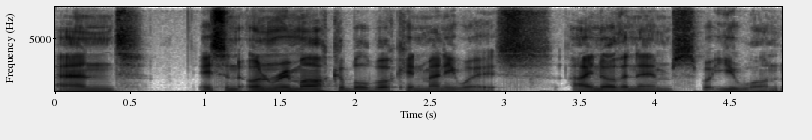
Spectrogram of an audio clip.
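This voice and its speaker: A man with a Yorkshire accent, fairly low in pitch, lively in intonation and moderate in pace, in a very clean recording with a silent background. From West Yorkshire, England. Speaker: pastor and publishing CEO. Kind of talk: podcast interview, testimony.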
